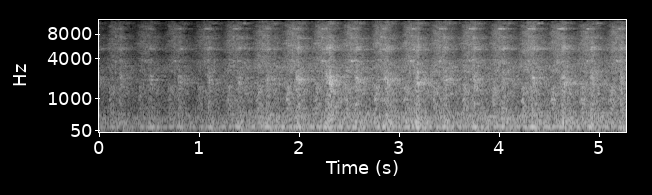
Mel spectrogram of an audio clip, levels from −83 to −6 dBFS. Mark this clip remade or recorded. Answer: recorded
